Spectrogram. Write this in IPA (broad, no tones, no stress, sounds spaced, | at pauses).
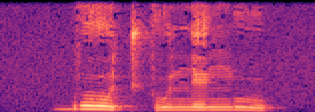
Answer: b o t͡ʃʼ u n e ŋ u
